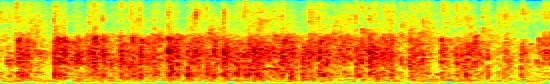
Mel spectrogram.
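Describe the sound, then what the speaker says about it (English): Audience applause for a caterer at a launch event, a steady wash of many hands clapping at moderate volume throughout, with no voices over it. "Please give her a round of applause."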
